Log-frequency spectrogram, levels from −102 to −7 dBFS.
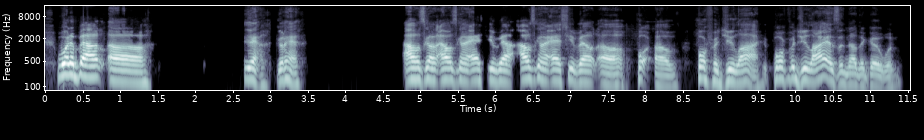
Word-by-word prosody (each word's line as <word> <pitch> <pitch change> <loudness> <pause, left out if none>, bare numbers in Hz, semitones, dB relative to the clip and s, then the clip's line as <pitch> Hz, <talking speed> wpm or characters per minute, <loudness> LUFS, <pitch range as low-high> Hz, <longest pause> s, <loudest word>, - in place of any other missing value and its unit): What 215 +3 +8
about, 190 -4 +6
uh 135 -3 +4 1.3
Yeah, 155 -10 -2 0.2
go 150 - -1
ahead. 120 -8 -4 1.3
I 155 +3 +5
was 165 -1 -1
gonna 155 -2 +2
I 155 - +3
was 160 -3 +1
gonna 150 -3 -2
ask 150 0 +1
you 150 - -4
about 140 -3 +1
I 160 - +5
was 165 -1 -1
gonna 160 -5 -2
ask 145 0 -2
you 155 -3 -4
about, 135 -1 -2
uh, 115 -2 -1 0.2
4, - - -6
uh, 105 -2 -4 0.3
4th 170 -3 -3
of 140 -3 -4
July 135 -7 -2 0.2
4th 165 0 -4
of 170 - -3
July 145 0 0
is 140 -4 -5
another 115 -3 -7
good 105 +1 -6
one. 95 +2 -13
145 Hz, 175 wpm, -21 LUFS, 125-160 Hz, 1.3 s, What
